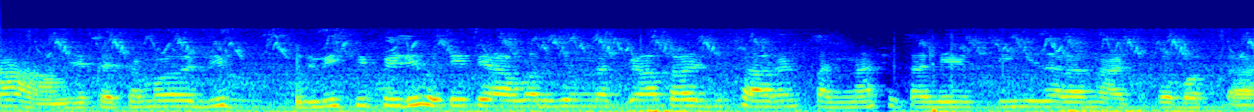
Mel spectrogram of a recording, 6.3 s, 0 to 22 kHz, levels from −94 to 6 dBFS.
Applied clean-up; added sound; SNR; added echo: none; Bird; 6 dB; reverberation time 0.2 s.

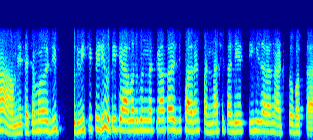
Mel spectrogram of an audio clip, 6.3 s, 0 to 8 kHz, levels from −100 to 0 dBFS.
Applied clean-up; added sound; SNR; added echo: none; none; none; none.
